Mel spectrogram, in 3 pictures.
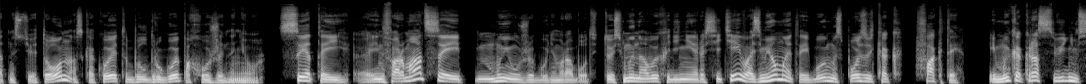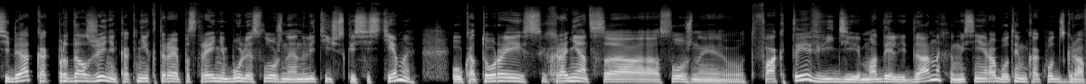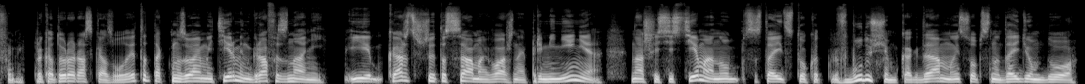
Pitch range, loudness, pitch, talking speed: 115-150 Hz, -14 LUFS, 130 Hz, 170 wpm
